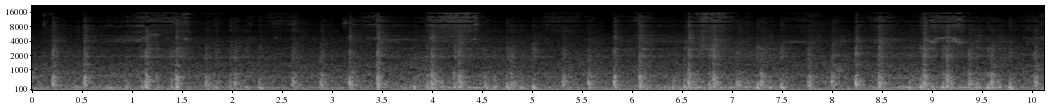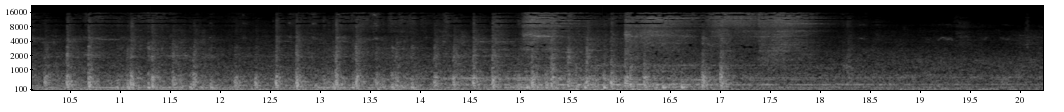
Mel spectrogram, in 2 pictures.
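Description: Passenger train running past, its wheels clattering rapidly over the rail joints; the clatter fades about three seconds before the end.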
